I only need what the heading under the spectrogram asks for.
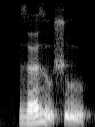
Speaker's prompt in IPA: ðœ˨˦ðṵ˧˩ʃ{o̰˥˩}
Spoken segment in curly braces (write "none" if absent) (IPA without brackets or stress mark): ṵ˥˩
